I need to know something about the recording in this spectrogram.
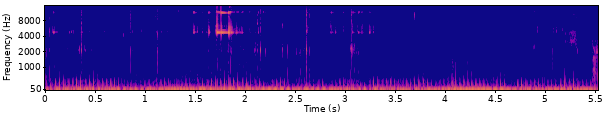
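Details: Purring from a cat taken in from a Japanese shelter, a soft, even low-pitched throb with gentle pulsing swells, a brief faint whisper and a couple of light clicks in the quiet room.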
